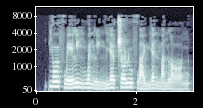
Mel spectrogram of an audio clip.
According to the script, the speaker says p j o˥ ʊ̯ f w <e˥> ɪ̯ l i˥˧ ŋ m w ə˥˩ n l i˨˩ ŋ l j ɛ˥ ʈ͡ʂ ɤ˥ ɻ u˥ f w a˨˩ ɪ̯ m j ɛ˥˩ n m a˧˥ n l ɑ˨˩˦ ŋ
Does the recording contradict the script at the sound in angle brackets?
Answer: yes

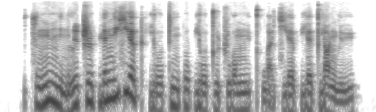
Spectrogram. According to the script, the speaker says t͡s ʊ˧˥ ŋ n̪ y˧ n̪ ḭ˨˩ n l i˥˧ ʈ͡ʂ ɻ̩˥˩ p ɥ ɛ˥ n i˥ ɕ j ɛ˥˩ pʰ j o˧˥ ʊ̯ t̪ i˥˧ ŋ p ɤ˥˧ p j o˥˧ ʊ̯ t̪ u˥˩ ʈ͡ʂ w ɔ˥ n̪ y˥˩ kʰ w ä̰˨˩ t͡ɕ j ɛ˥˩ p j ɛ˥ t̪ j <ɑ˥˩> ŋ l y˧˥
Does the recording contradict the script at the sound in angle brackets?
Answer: no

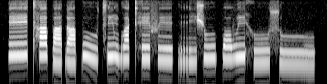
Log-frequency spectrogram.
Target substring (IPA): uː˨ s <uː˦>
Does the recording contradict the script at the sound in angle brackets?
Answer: yes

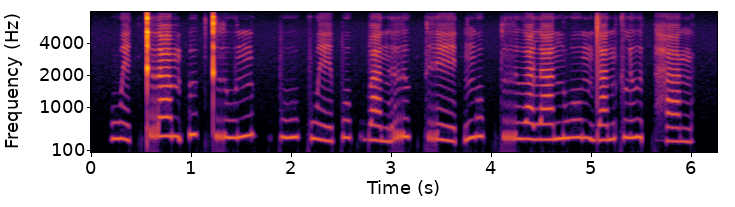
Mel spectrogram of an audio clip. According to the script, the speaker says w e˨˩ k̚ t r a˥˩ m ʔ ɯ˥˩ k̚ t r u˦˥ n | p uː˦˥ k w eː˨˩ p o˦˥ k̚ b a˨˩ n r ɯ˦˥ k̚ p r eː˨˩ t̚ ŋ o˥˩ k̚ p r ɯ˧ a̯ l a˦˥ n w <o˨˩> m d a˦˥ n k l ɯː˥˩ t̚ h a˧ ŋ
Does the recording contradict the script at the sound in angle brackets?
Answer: yes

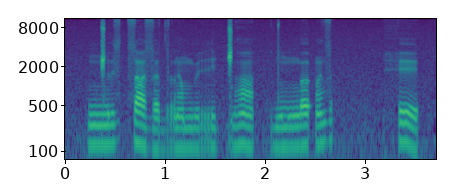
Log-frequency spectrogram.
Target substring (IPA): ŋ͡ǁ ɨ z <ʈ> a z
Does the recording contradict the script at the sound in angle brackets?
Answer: yes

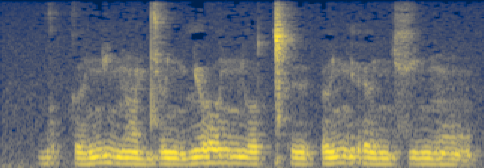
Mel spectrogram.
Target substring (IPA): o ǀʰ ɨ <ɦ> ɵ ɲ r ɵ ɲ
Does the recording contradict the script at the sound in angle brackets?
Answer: yes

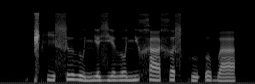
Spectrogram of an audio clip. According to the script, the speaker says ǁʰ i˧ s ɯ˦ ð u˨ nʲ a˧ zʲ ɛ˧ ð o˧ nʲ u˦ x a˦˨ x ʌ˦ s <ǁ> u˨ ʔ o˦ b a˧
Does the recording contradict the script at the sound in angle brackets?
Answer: yes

